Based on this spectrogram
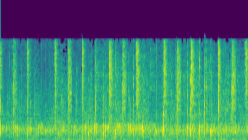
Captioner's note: applause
